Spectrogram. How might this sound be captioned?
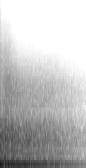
A nice timpani made from scratch in a synth in reason.
drum, sweet, epic, timpani, nice, Awesome, tom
